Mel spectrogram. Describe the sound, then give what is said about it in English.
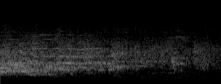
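An audience at a live show at Palladium Times Square applauds steadily after a mention of the WGA strike, a dense wash of many hands clapping at once with no breaks, holding fairly loud throughout and easing off slightly toward the end. “By the way, while we're applauding labor, Palladium Times Square is a union venue.”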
